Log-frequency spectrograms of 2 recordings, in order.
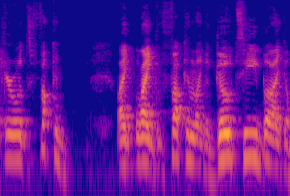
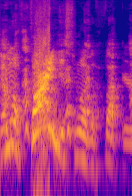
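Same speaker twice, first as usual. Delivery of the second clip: loud, higher, laughing threat; laughing mock vow; 5 semitones higher, 12 dB louder than usual. Driver eyeing every passing van, laughing loud vow. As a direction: swear it loudly through laughter.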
